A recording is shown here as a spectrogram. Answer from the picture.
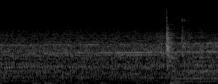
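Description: Renault Clio Rally5 rally car engine heard from inside the cabin, running at a steady pitch, with a brief click near the end.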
